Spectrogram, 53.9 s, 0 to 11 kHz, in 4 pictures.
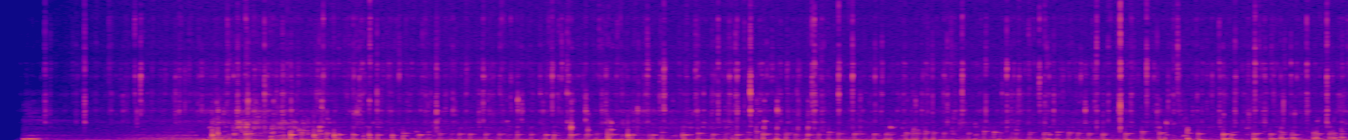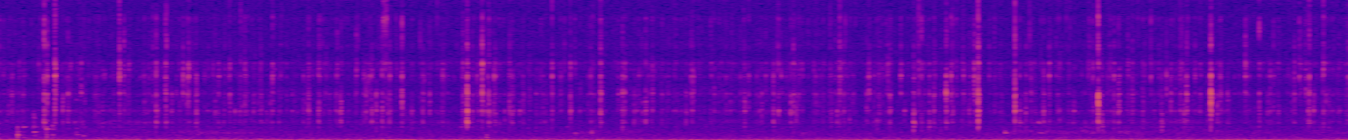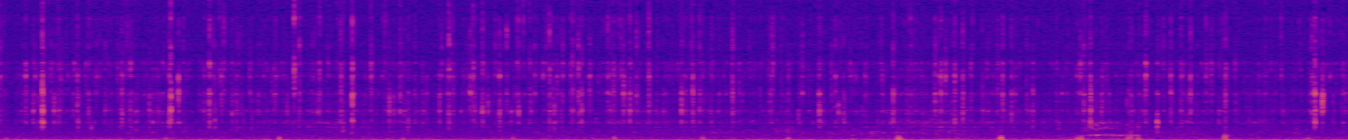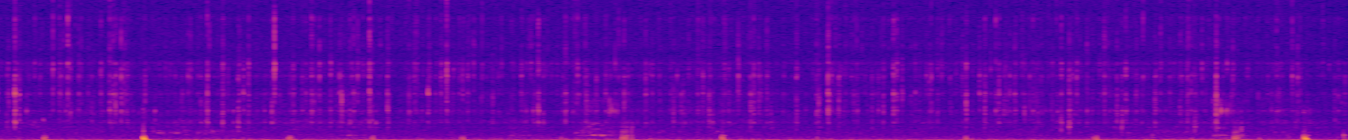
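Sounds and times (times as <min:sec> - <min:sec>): low rumble with wavering tone: 0:00.2 - 0:14.2
underwater crackle of clicks: 0:00.3 - 0:53.9.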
